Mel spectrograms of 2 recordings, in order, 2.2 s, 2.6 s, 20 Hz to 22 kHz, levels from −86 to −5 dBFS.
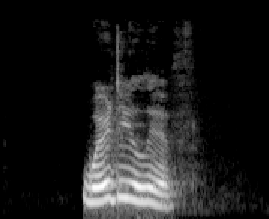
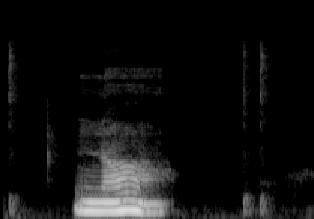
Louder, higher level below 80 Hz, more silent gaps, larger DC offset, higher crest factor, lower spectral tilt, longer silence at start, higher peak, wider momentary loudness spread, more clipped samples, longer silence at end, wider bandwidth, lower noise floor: first, -15 LUFS vs -25 LUFS; about the same, -64 dBFS vs -62 dBFS; neither; neither; about the same, 16 dB vs 16 dB; second, -6 dB/octave vs -10.5 dB/octave; about the same, 0.7 s vs 0.6 s; first, -2 dBFS vs -12 dBFS; second, 8 LU vs 15 LU; neither; second, 0.8 s vs 1.25 s; first, 12.5 kHz vs 9.2 kHz; first, -81 dBFS vs -73 dBFS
